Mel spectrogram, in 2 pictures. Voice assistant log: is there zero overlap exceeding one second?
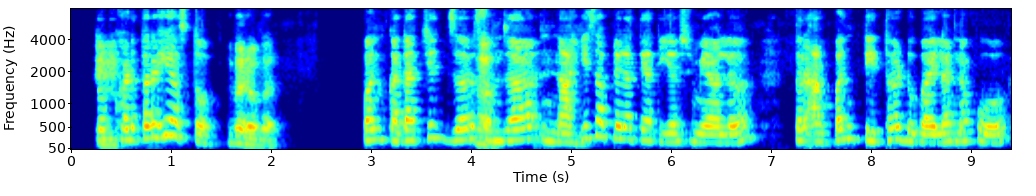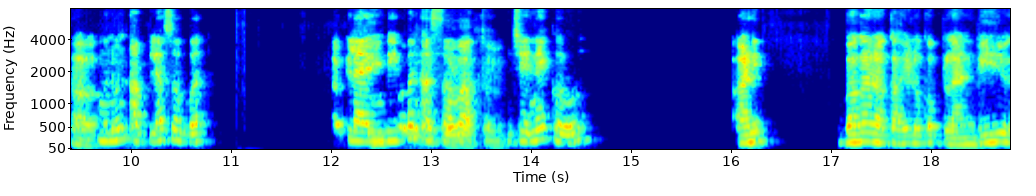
No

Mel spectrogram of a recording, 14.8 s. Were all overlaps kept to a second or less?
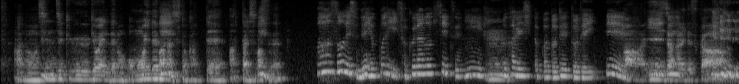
Yes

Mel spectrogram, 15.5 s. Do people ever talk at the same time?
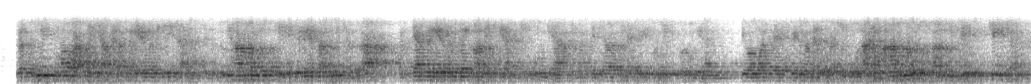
No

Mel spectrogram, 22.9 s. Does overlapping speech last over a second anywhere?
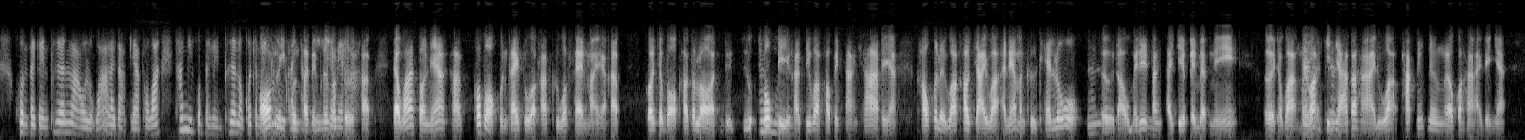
Yes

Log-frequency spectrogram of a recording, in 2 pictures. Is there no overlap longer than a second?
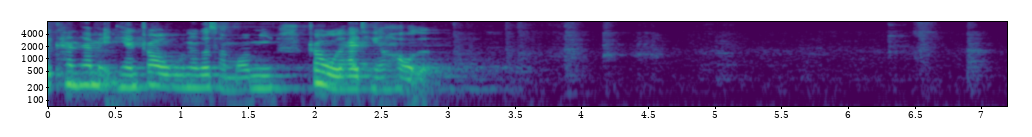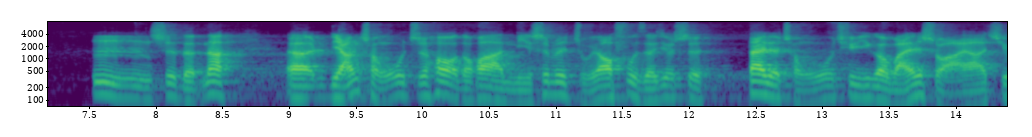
Yes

